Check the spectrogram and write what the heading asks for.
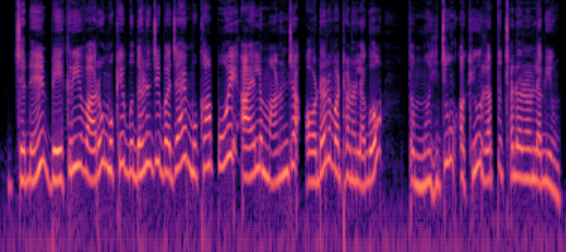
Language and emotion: Sindhi, angry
